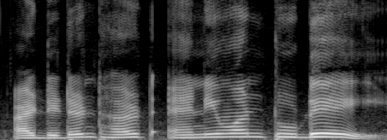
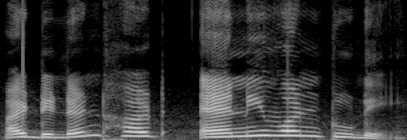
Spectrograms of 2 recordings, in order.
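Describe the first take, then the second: First: The word today carries the main stress. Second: The word hurt carries the main stress. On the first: Nobody was hurt today, but maybe on other days. "कि आज मैंने किसी को hurt नहीं किया, बाकी दिन में भी हो सकता है" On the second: Much was said, but nobody was hurt. "I may have spoken a lot many things but not a single person was hurt"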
